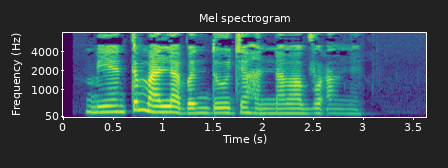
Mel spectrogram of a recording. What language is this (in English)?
Dagbani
